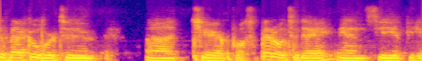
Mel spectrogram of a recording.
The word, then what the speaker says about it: Prospero: Although the accent is on the first O, Prospero.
